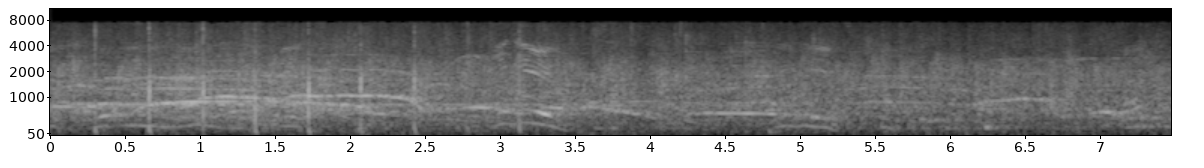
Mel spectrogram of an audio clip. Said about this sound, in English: Another round of applause for ….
